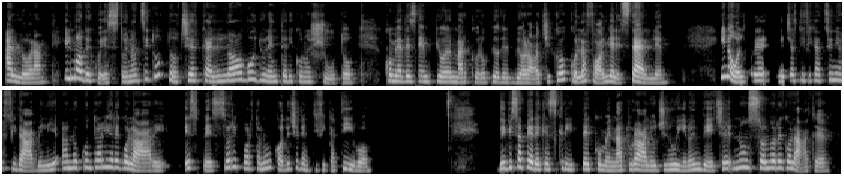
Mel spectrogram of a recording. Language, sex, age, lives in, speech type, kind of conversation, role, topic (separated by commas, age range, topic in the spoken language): Italian, female, 30-34, Italy, read, expert-assistant, expert, Cosa garantiscono davvero le certificazioni su benessere animale e prodotti etici?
